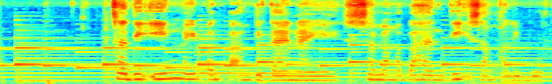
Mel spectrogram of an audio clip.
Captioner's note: woman praying in Hiligaynon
